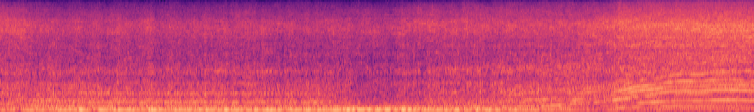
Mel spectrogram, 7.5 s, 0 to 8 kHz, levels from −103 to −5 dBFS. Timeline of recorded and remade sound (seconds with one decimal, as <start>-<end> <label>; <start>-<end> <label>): 0.0-1.5 remade; 1.5-2.0 recorded; 2.0-6.7 remade; 6.7-7.5 recorded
